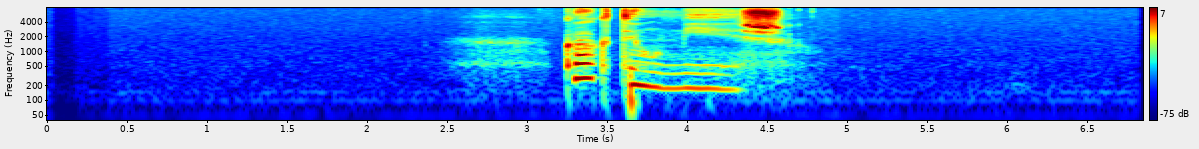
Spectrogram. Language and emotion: Russian, sad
